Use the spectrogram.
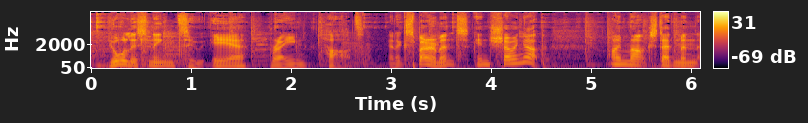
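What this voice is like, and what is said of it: Smooth radio-style voice. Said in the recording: “You've got a very radio voice.”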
